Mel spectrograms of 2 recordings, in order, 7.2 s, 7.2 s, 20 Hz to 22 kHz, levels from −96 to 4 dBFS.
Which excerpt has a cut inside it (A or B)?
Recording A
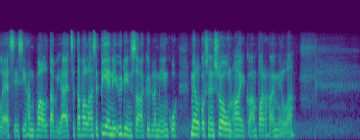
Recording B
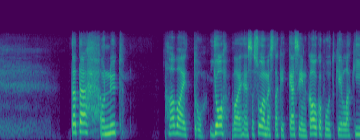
B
